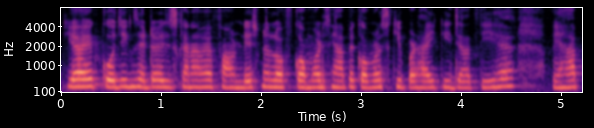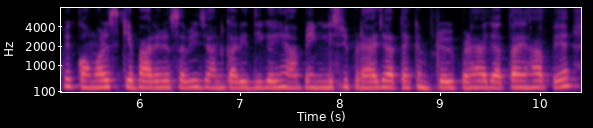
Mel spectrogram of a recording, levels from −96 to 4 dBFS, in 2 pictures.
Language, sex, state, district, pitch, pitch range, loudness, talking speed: Hindi, female, Bihar, Muzaffarpur, 230 Hz, 225-240 Hz, -27 LUFS, 260 wpm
